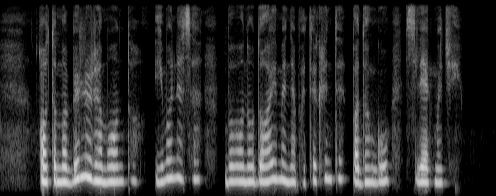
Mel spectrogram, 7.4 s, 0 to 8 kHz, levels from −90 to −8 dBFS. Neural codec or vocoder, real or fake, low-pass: none; real; 7.2 kHz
